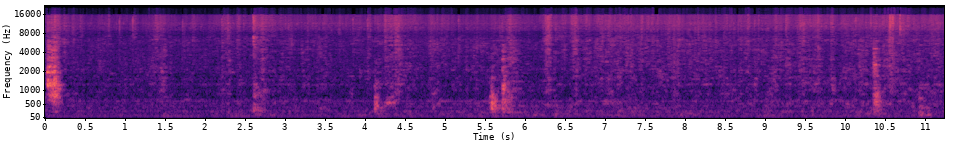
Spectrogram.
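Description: Saltfish sizzles gently in a pan and is stirred at intervals, with soft scraping strokes and faint crackling frying throughout, fairly quiet and with no talking.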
